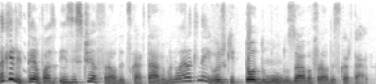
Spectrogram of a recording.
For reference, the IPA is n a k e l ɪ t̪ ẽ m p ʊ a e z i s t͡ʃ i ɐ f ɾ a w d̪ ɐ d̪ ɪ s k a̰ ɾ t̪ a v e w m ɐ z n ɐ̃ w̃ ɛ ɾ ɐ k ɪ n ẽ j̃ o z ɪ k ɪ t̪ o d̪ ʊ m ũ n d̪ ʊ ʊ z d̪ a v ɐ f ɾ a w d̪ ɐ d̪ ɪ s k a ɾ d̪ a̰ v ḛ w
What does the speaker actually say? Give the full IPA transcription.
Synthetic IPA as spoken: n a k e l ɪ t̪ ẽ m p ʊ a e z i s t͡ʃ i ɐ f ɾ a w d̪ ɐ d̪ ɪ s k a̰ ɾ t̪ a v e w m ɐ z n ɐ̃ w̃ ɛ ɾ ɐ k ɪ n ẽ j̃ o ʒ ɪ k ɪ t̪ o d̪ ʊ m ũ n d̪ ʊ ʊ z d̪ a v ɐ f ɾ a w d̪ ɐ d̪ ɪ s k a ɾ t̪ a̰ v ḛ w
